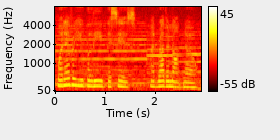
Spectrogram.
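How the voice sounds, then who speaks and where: Woman as a low-voiced, stern mystic master. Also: moderate pace, lightly acted. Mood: brusque. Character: stern, weathered female Jedi master, dryly hospitable. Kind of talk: dramatic video game acting. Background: loud game music.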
